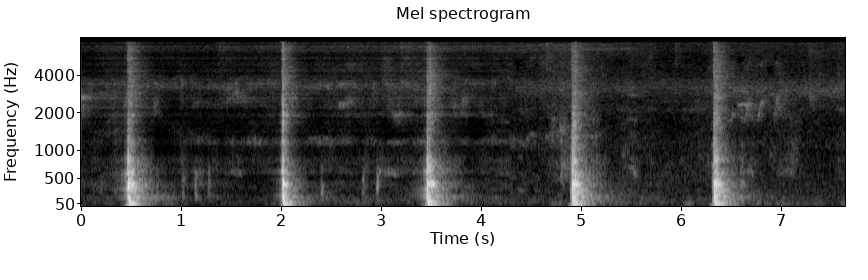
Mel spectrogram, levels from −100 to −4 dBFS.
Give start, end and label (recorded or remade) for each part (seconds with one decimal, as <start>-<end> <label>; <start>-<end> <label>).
0.0-4.3 remade; 4.3-7.6 recorded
